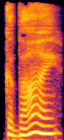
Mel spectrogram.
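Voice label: "Goodbye" female; Goodbyes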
